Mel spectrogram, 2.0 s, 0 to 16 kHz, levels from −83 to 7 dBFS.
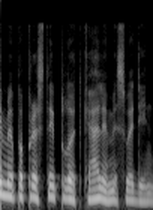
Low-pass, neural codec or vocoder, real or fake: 10.8 kHz; codec, 24 kHz, 1.2 kbps, DualCodec; fake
